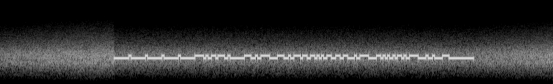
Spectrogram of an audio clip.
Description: RTTY (45.45 baud, 170 Hz shift), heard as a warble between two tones, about 1360 Hz centre, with radio static. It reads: NON RICORDO.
